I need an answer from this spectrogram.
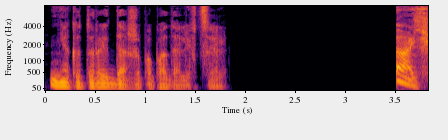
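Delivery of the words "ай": sharp yelp when hit; cry of pain. Acted. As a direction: yelp as a shot lands. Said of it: "крикнул Арти".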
